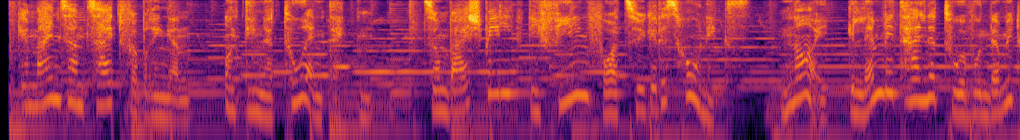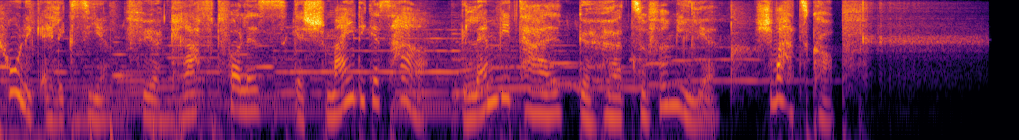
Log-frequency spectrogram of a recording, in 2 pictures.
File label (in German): Frau OFF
